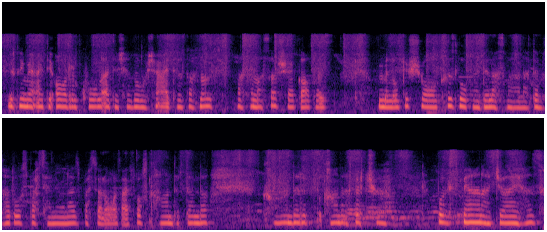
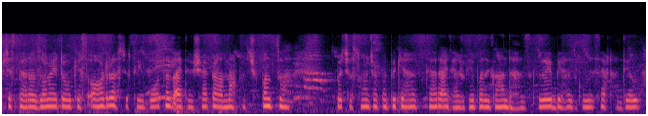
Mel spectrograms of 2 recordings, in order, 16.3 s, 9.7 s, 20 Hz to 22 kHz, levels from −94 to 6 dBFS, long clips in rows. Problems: constant background noise, background conversations at intervals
